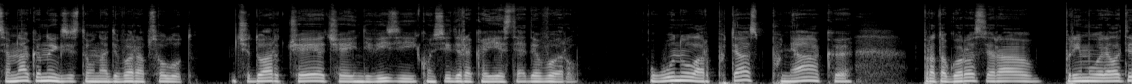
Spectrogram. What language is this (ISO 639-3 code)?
ron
